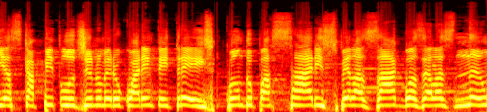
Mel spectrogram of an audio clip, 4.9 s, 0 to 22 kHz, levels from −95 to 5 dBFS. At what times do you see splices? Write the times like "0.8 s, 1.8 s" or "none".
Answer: 2.2 s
